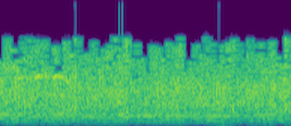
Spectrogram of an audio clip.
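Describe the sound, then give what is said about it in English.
A church audience claps steadily in praise during a bilingual worship service, a dense and even wash of many hands that stays loud for the whole span. “Clap your hands unto the Lord and give Him praise.”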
